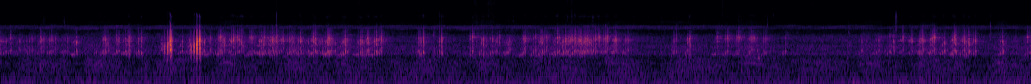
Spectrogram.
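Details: Frogs, three together against a salamander, keep up a long, rattling croak chorus. Two sharp, loud croaks come early, a droning buzz swells midway, and a quieter gap precedes renewed calling.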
